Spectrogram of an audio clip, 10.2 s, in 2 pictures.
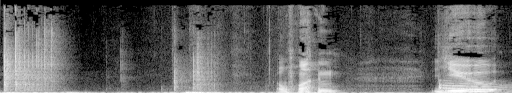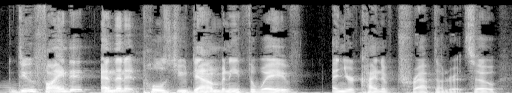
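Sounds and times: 
dice rattling on a hard surface: 0.0s - 0.8s
speech: 2.8s - 3.5s, 4.3s - 10.2s.

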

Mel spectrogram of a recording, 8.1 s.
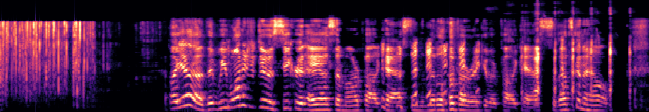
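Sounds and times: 
crunching crisp banana chips into the mic: 0.0s - 2.0s
speech: 2.1s - 8.1s
laughter: 2.2s - 8.1s.

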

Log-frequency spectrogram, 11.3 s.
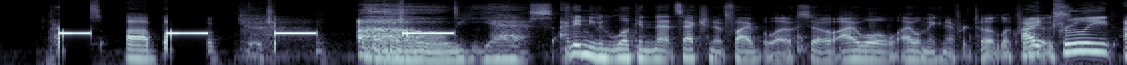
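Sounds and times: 
censor bleep tone: 0.6s - 1.0s, 1.7s - 2.1s, 2.8s - 3.2s, 4.0s - 4.6s
speech: 1.0s - 2.8s, 3.6s - 11.2s.

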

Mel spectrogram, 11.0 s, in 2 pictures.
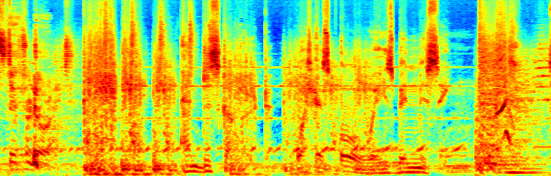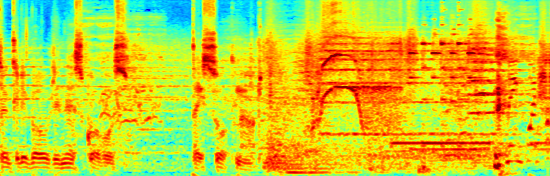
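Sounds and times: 
speech: 0.0s - 9.8s
doorbell ringing: 9.2s - 10.9s.

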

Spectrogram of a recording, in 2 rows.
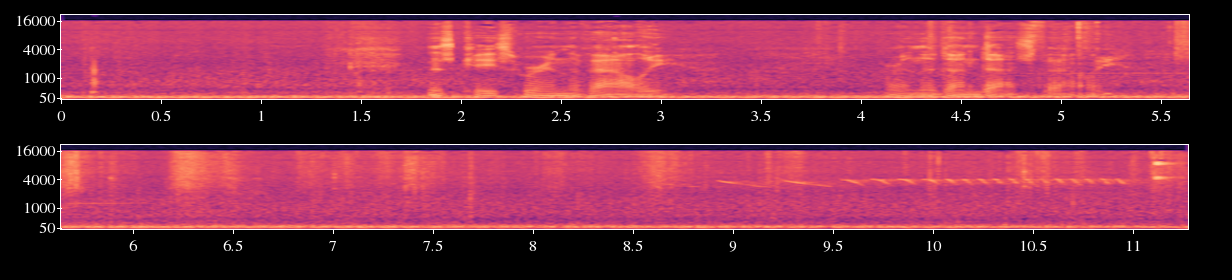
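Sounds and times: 
steady low rumble: 0.0s - 11.2s
speech: 1.8s - 3.2s, 4.2s - 5.8s
faint crunching steps: 3.6s - 11.2s
field sparrow singing accelerating call: 8.6s - 11.2s.

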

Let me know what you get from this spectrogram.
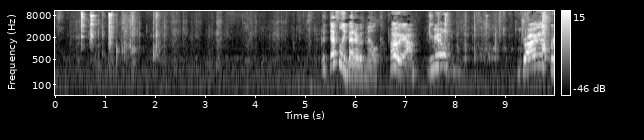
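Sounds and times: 
speech: 5.4s - 8.1s, 9.2s - 9.9s
spoon clinking against a bowl of cereal with raisins and milk: 7.4s - 8.0s.

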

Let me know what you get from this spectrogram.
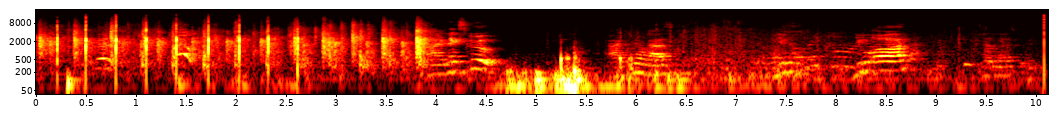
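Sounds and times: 
audience clapping: 0.0s - 4.3s
speech: 5.8s - 6.5s, 7.4s - 10.0s.

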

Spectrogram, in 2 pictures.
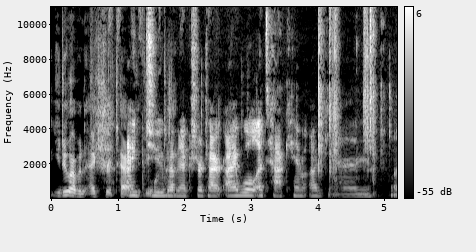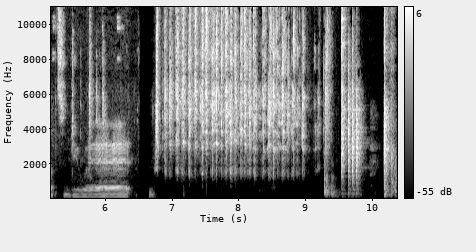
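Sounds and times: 
speech: 0.0s - 7.0s
dice rattling in a shaking hand or cup: 4.2s - 9.7s
dice clattering onto a hard surface: 6.8s - 9.9s.

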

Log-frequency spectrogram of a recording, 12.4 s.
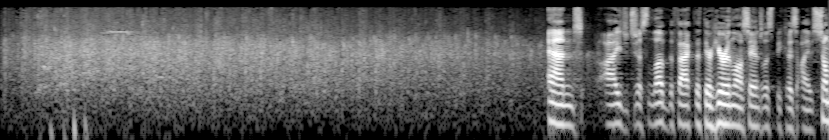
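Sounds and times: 
crowd clapping: 0.0s - 9.0s
speech: 8.2s - 12.4s.

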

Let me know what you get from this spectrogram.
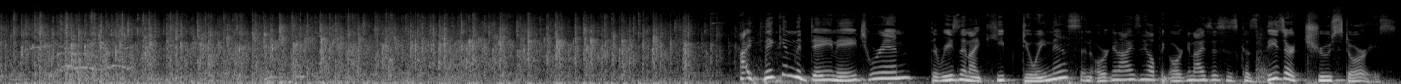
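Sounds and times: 
audience applause: 0.0s - 7.4s
speech: 7.4s - 14.0s.

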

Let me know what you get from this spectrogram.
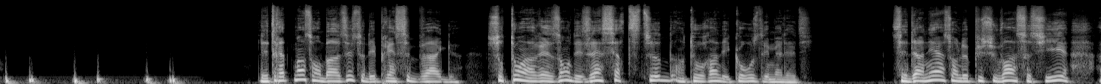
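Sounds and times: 
heartbeat pulse at a calm resting pace: 0.0s - 2.0s
speech: 2.6s - 8.2s, 8.9s - 11.0s.

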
